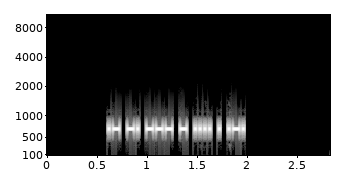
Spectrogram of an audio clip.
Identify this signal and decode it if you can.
Morse code, heard as a keyed tone, about 53 wpm, 700 Hz. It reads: ANOTHER
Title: Sets of 5 Words Encore - New Word Drill - 50wpm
